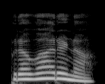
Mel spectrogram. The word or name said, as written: ಪ್ರವಾರಣ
